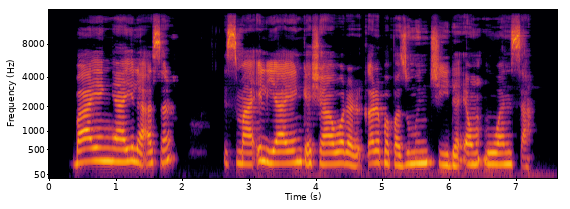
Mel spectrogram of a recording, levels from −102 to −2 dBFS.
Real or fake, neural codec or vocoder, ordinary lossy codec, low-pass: real; none; none; 14.4 kHz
